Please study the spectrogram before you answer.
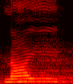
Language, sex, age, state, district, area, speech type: Kannada, female, 18-30, Karnataka, Kolar, rural, read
